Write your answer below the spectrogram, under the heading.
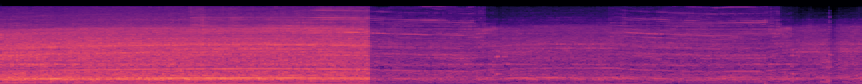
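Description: Benchtop table saw running at speed during a rip cut in a pine board, a steady motor whine. A little under four seconds in, the sound drops abruptly to a quieter, steady run with a slightly wavering whine.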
